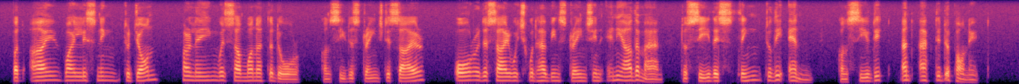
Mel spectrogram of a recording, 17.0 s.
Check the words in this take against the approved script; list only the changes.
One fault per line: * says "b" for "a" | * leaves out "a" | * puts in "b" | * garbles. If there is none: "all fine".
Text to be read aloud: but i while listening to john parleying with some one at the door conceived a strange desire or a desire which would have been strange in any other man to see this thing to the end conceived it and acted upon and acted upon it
* leaves out "and acted upon"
